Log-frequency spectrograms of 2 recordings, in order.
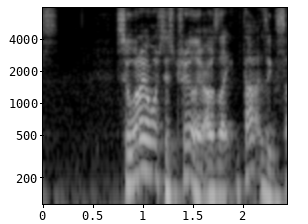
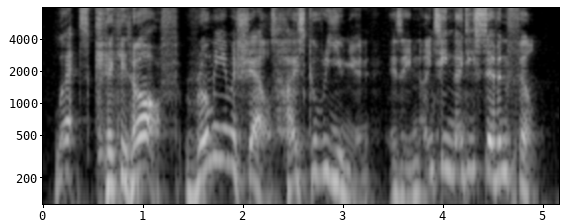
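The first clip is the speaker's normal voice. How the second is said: put-on hyped, fake-enthusiastic radio host voice, pitched up; 5 semitones higher, 4 dB louder than usual. Introducing the next film on the list in a fake enthusiastic radio guy voice. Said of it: "Do you like my fake enthusiastic uh, radio guy voice?".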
